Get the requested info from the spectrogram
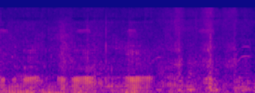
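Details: Lions of the Mwamba pride on the Luangwa River's west bank, Zambia, give rough, rasping growls that pulse in short bursts about every half second, with brief clicks and bush sounds around them.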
